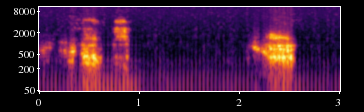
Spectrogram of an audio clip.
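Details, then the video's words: Carpathian red deer stag roaring during the autumn rut in the Bucovina mountains, Romania: a cluster of short, rough grunting bursts, then a pause and one more harsh roar of similar pitch. "Boncănit / Carpathian stag Breeding season"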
